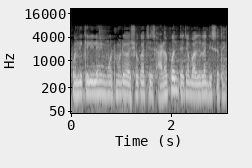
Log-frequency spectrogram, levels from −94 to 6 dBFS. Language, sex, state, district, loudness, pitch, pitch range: Marathi, male, Maharashtra, Washim, -17 LUFS, 135 Hz, 130-140 Hz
